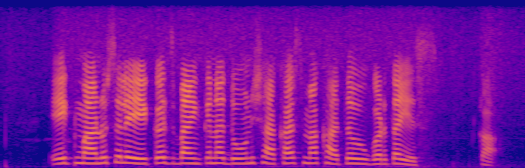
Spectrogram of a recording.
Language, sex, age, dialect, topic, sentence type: Marathi, female, 18-24, Northern Konkan, banking, statement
